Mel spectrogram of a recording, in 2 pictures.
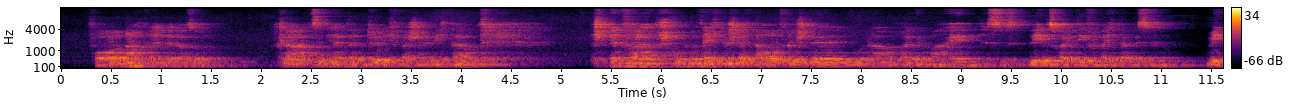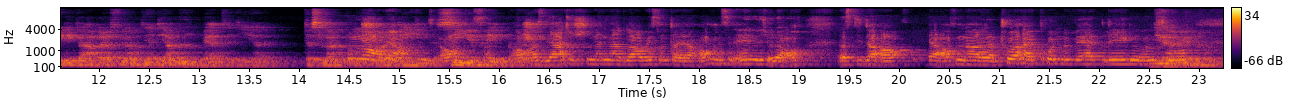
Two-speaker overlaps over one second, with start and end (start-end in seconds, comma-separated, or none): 14.5-16.4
